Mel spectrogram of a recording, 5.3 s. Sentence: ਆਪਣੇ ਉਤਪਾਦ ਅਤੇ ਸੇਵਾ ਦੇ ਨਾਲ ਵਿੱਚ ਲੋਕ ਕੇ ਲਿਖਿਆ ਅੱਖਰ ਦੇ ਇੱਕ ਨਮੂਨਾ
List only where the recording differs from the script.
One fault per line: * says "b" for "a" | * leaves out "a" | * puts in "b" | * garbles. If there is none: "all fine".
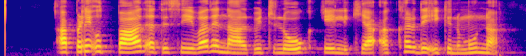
all fine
